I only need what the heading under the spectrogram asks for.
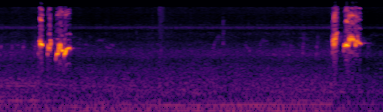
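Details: Red-whiskered bulbul in wild-style song (phleng pa), delivering two short, bright, chirping phrases of rapid, bubbly notes separated by nearly four seconds of near silence.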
